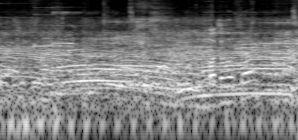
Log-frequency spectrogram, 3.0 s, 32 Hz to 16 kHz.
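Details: Sahiwal breed bull cattle at a busy cattle market where Dhaka farmers are buying, 14 February 2025; a brief lowing moo with a harmonic tone rises out of the crowd noise and nearby voices.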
